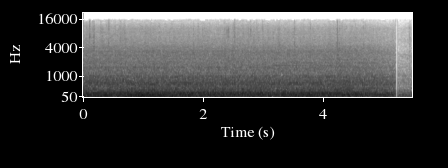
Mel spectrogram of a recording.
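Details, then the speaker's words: 1996 Dodge Dakota 3.9L V6, aftermarket fan clutch, driving at about 32°F outside: loud steady whooshing fan roar over the engine, then it drops away; the clutch stays locked instead of slipping and cycles too slowly. "so we're gonna go down the road listen for the fan clutch and you're gonna hear how annoying that lock fan clutch is this should not happen it should thermal cycle this one used to but it's not anymore"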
